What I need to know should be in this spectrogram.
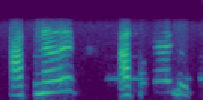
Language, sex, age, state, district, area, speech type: Assamese, female, 18-30, Assam, Morigaon, rural, conversation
